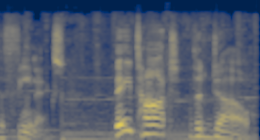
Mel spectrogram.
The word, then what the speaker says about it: Dao: They taught the Dao. Spelled "d-a-o", but it's pronounced "Dao", which means the way.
